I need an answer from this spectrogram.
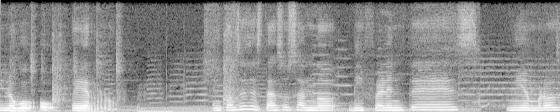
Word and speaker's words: perro: Primero la P, juntas los labios, luego la es como un poquito cerrada, y luego la R, cómo mueves la lengua.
